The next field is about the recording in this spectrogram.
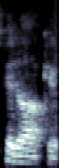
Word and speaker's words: Piddock: Yeah, people say, how do you pronounce it in America? I go, it's Piddock in English, it's Piddock in America, but most people just call me shithead, you know, so however you want to pronounce it.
